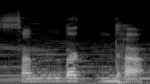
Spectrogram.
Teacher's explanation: സന്ദഗധ അവിടെ ഗ് ചെറുതായിട്ടേ കേൾക്കുള്ളൂ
